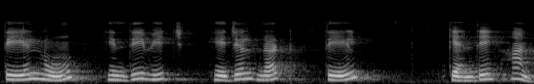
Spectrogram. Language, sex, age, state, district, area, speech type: Punjabi, female, 45-60, Punjab, Jalandhar, urban, spontaneous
